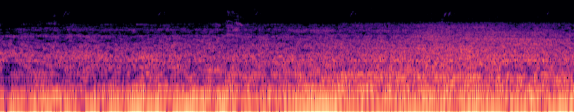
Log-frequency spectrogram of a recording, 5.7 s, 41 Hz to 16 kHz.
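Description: Adelaide 3000/3100 class diesel railcar approaching slowly, a steady low rumble that grows louder over the first three seconds or so, then holds.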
